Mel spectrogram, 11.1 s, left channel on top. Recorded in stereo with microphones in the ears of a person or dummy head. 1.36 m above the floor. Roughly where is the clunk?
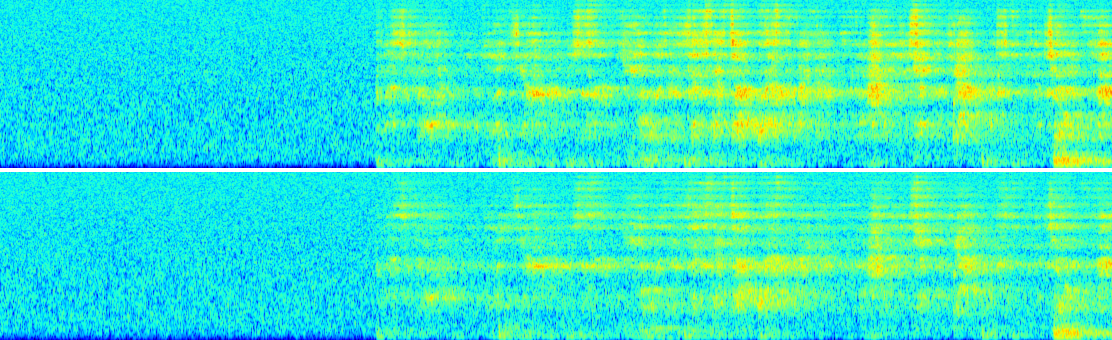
No clunk in this recording.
